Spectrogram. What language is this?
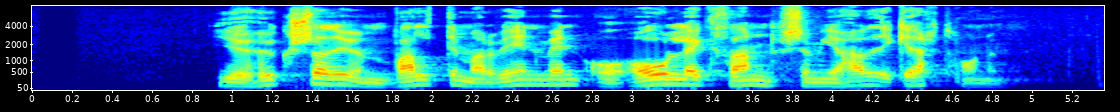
Icelandic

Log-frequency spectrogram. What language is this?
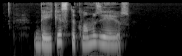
Lithuanian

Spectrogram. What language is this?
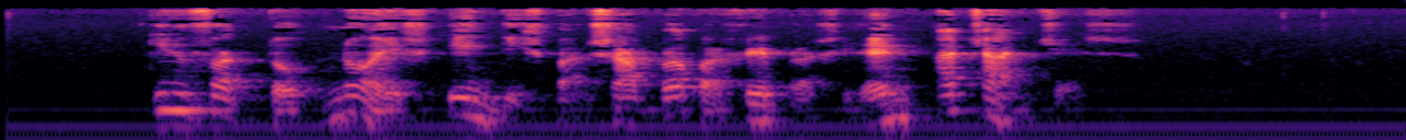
Catalan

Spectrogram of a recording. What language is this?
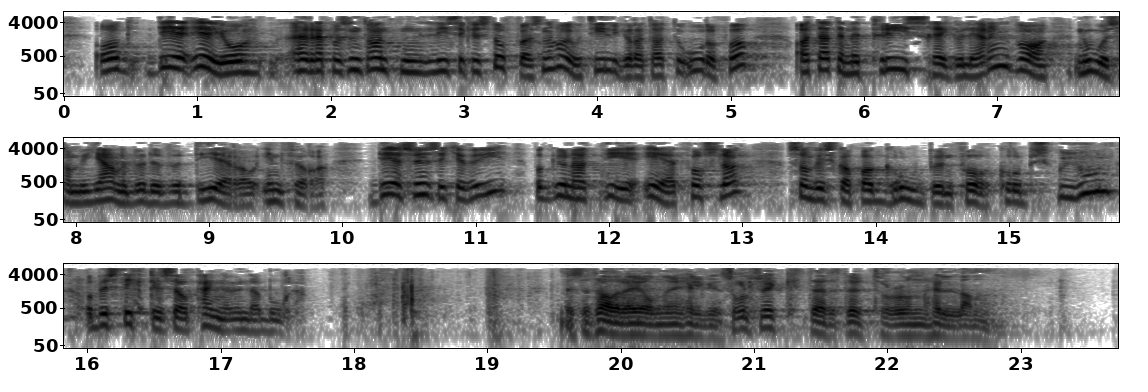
Norwegian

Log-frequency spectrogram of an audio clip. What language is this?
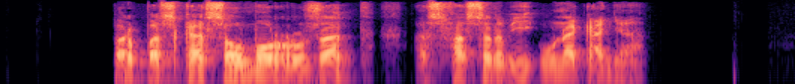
Catalan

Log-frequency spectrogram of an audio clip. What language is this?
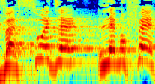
Hebrew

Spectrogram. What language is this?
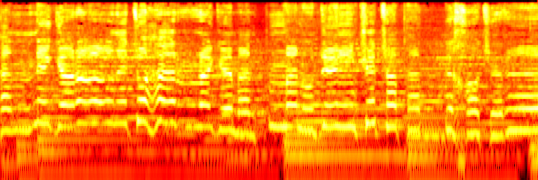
Persian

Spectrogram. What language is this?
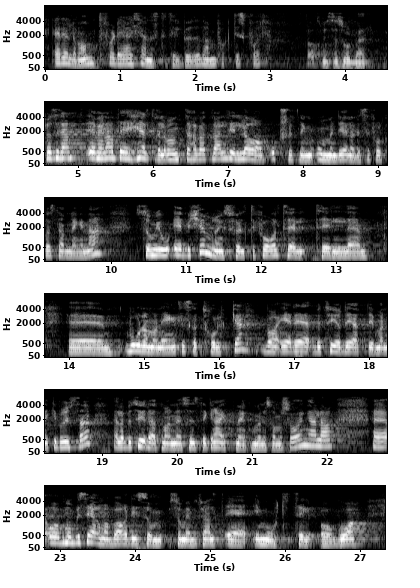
Norwegian Bokmål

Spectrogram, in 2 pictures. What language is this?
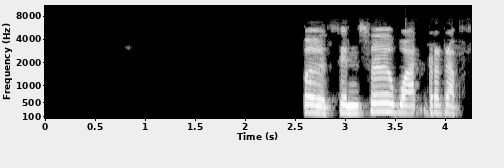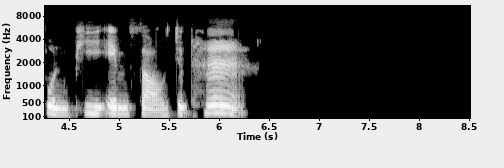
Thai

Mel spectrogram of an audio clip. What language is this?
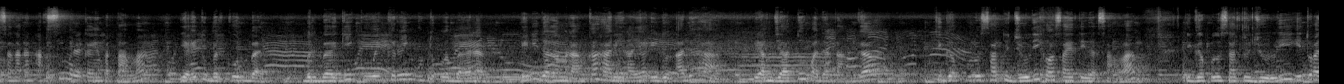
Indonesian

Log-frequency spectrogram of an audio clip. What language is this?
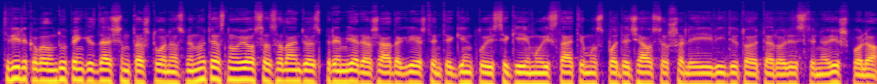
Lithuanian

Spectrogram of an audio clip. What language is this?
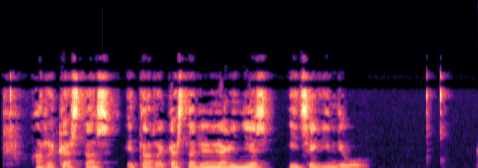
Basque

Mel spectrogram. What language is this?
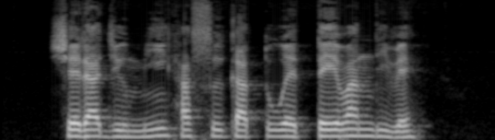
Guarani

